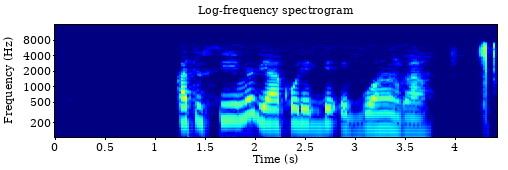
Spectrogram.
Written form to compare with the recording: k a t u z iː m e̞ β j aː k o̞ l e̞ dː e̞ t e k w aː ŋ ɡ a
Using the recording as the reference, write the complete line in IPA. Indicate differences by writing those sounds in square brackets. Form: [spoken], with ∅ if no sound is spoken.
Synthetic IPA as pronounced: k a t u [s] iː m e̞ β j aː k o̞ l e̞ dː e̞ [ʔ] e [ɡ] w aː ŋ ɡ a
